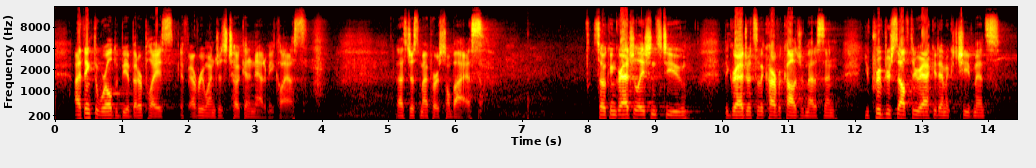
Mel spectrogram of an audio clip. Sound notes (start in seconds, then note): 3.8 laughter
